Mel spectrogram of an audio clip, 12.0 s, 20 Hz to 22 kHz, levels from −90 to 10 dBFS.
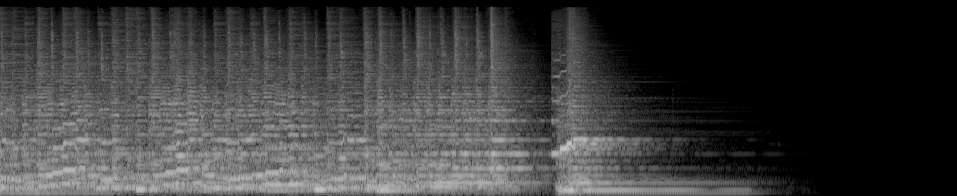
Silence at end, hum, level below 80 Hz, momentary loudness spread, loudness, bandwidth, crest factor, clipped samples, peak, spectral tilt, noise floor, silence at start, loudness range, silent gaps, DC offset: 2.7 s; none; -64 dBFS; 12 LU; -22 LUFS; 19 kHz; 18 dB; under 0.1%; -6 dBFS; -5.5 dB/octave; -79 dBFS; 0 s; 6 LU; none; under 0.1%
